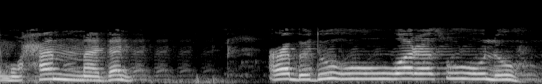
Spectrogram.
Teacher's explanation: تنوین کے فوراً بعد حروف حلقی میں سے عین آ گیا ہے تو اس لیے اظہار کر کے پڑھ رہے ہیں ، یعنی ظاہر کر کے پڑھ رہے ہیں کہ محمدن عبدہ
